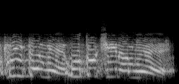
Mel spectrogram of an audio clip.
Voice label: aircraft damaged, speech cze, mood high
